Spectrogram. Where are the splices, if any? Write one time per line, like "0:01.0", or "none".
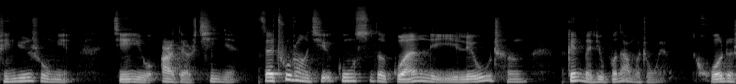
0:02.6
0:05.6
